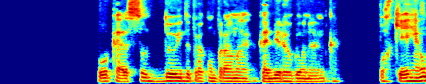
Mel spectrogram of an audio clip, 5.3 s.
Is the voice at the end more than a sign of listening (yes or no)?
no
